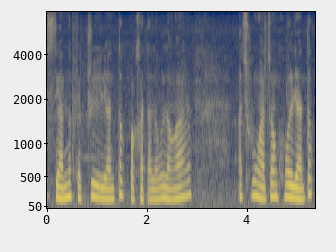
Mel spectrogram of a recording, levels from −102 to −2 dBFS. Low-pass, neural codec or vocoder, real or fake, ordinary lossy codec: none; none; real; none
